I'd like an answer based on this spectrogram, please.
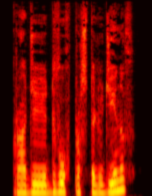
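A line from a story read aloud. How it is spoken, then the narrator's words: Smirking grunt. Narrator (Russian): хмыкнул еще кто-то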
